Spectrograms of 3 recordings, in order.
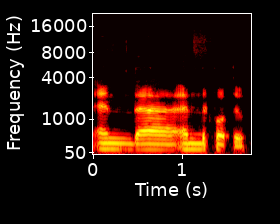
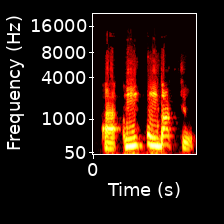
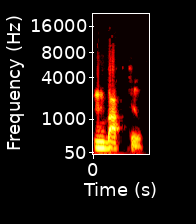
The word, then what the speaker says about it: M'Baku: Ship the heck out of Shuri and Mkbudu. And I'm pronouncing his name wrong, I know. M'Baku. That's his name, M'Baku.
